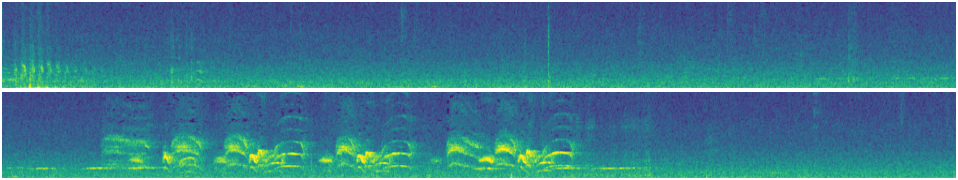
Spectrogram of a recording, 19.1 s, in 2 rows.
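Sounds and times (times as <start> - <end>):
faint steady high tone: 8.1 - 11.2, 14.6 - 16.2
bird chirping: 8.2 - 16.0.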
